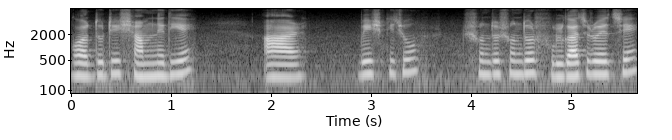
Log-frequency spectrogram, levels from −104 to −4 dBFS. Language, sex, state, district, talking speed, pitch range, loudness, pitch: Bengali, female, Odisha, Malkangiri, 125 wpm, 215-245 Hz, -22 LUFS, 235 Hz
